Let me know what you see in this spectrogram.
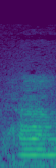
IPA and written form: pæn (pan)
